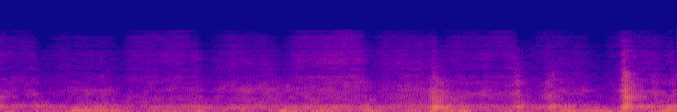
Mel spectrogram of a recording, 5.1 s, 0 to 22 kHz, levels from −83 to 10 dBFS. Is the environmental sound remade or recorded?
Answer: remade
